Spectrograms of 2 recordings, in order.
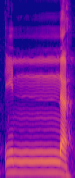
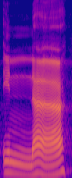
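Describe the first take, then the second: First: The sound after the noon is kept short. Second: The sound after the noon is stretched. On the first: The speaker calls it right. "no stretch" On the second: The speaker calls it wrong. "So it's not inna. If you do that, you change the meaning"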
